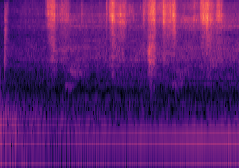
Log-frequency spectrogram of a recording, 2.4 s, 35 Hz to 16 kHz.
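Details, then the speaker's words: 1981 Ford Mustang with odometer reading about 104 or 204 (thousand), worn PCV valve: low even engine murmur, steady beat, no knocks or misses; very quiet smooth normal idle. "this thing, you can barely hear it running when you're out here. Like, this thing idles sweet."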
